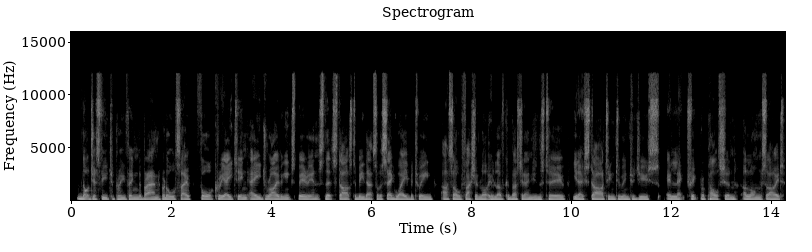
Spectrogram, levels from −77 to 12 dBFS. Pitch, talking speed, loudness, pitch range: 115 Hz, 165 wpm, -29 LUFS, 110-125 Hz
